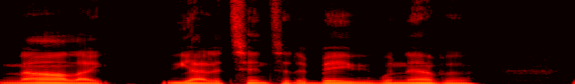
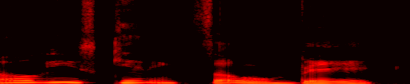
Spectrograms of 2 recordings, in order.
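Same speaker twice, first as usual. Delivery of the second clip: put-on boohoo blubbering, high and drawn-out crying. Retelling how the other speaker burst out crying: imitating someone crying. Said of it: "you just bust out crying".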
